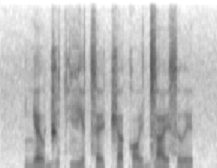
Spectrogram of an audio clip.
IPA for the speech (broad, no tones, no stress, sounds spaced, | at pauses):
ʎ ɛ ʊ̯ d͡ʒ y t͡s vʲ ɐ t͡s ɛ ɪ̯ t͡ʃ ɐ k ɔ ɪ̯ d͡z a ɪ̯ s ɯ ɪ̯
